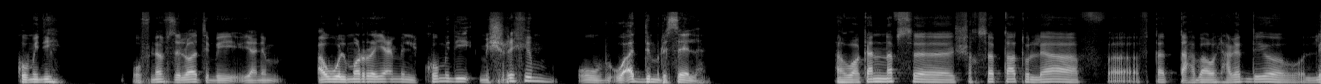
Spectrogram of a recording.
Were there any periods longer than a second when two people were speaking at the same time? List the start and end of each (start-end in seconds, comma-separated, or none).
none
